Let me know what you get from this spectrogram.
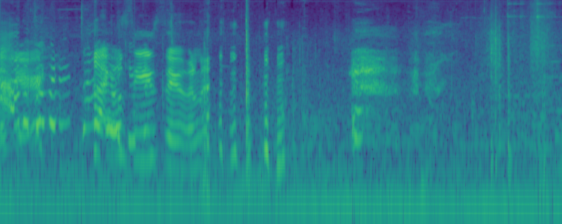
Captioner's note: laughs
